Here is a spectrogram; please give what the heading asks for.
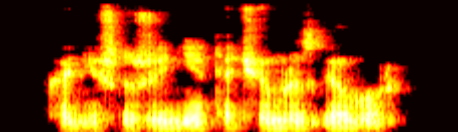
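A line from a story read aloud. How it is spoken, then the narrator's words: Calm reply. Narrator (Russian): Кивнув спокойно, отозвался Арнольд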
